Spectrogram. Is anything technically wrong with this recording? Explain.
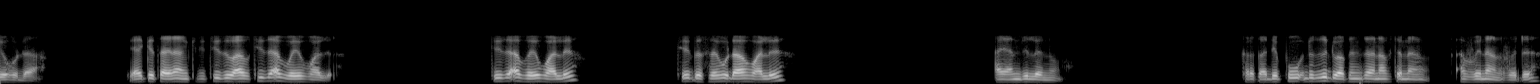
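Yes. At 13.60 to 13.62 s the speech briefly turns slightly held and buzzy, as if one pitch cycle were stuck for an instant, then carries on. This is packet loss with pitch repetition. About 20 ms of audio went missing, which fits a single lost packet. The receiver filled the hole by repeating the last pitch period it had. The gap was too short to fade into silence, so the repetition comes through as a brief buzz over the narrowband telephone sound.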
